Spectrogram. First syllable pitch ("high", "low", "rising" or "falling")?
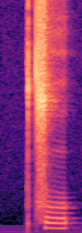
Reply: high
